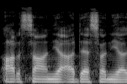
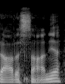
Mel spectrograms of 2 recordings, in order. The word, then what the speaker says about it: Adesanya: We had a conversation with Izzy's parents in a fighter meeting about the pronunciation of their surname, and we sort of agreed collectively to keep it Adesanya. I think I prefaced it by saying Rogan's going to kill me if we go Adesanya right now, but we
